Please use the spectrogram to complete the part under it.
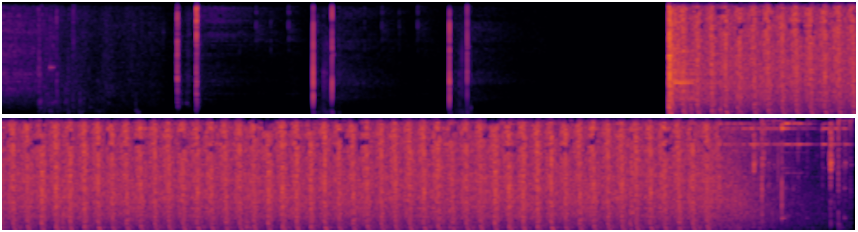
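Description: A few sharp clicks and taps, then an automatic rifle in Escape From Tarkov fires a loud, rapid sustained burst for about four and a half seconds, each shot evenly spaced, before it cuts off.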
